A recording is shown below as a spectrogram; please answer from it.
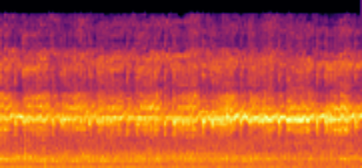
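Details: Toyota Matrix with an automatic belt tensioner, idling: loud, steady high squeal from the serpentine belt slipping on its pulleys. It stops briefly when water is squirted on the belt, confirming the belt; it had been sprayed with sticky belt dressing.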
